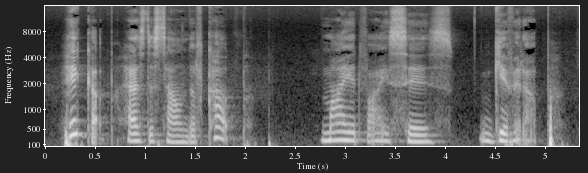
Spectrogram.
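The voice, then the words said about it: British English accent. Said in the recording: “the full poem, in British English accent.”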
